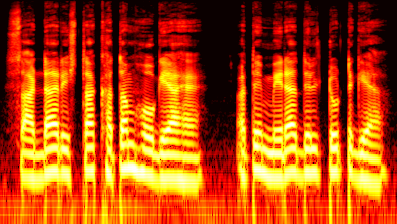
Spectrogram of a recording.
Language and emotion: Punjabi, sad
